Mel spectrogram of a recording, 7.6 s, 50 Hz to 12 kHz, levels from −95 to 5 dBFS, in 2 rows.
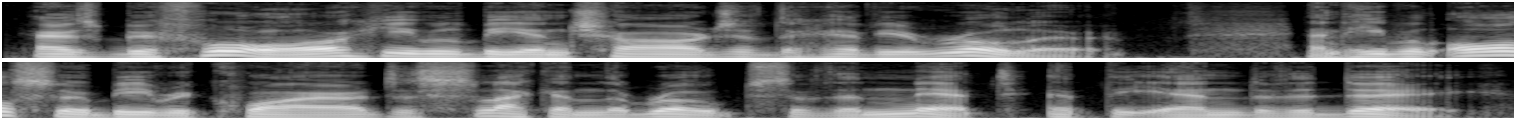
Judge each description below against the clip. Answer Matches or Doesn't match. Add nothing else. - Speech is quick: Matches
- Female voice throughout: Doesn't match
